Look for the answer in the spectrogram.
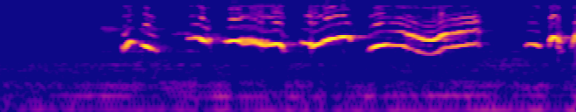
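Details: Oriental magpie-robin (kacer) song used as a lure to make other magpie-robins sing: a run of loud whistled phrases, sliding, looping, up and down, with sharp high notes between, over a faint low hum.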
